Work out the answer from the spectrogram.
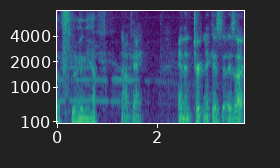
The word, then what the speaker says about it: Trtnik: Ljubljana Trtnik.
